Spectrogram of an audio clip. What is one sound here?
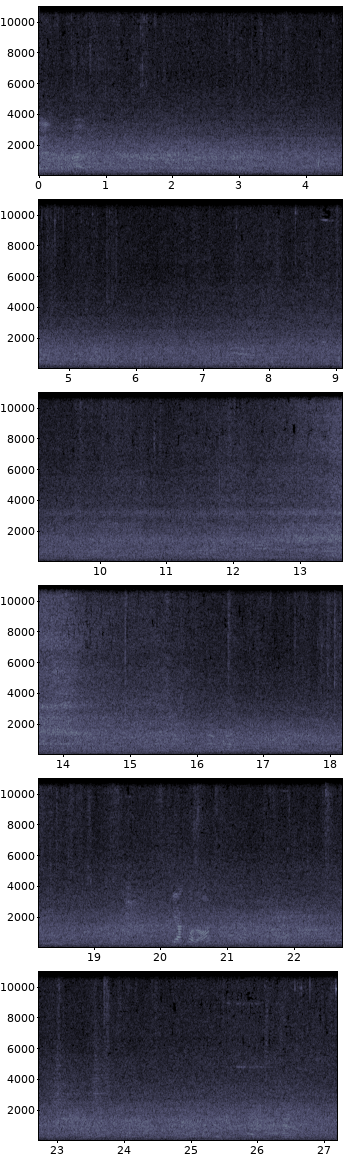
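A crowd of passers-by murmurs and chats around.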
